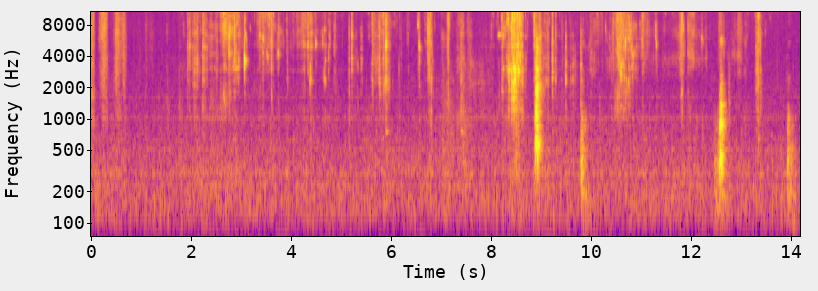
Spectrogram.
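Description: Hands sloshing water and squeezing soaked green floral foam in a basin: irregular small drips, squishes and splashes, with two louder splashes, one past the middle and one near the end.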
